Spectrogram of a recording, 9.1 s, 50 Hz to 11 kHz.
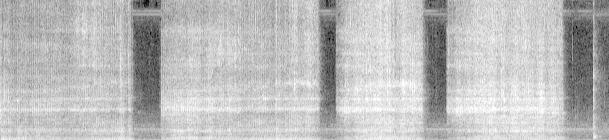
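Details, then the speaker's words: Lathe turning a dry, highly figured English walnut bowl blank at about 1050 RPM while flattening the bottom: harsh, choppy bursts of cutting as the gouge hits high spots from a bad band saw cut. "You can hear where the uh where I had a bad band saw cut there. So, we're going to get past that real quick."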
